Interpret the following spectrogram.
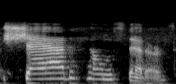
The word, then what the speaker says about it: Shad Helmstetter: Oh, Shad Helmstetter. Can you spell that for me, please?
